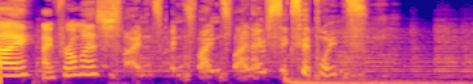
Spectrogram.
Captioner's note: strained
